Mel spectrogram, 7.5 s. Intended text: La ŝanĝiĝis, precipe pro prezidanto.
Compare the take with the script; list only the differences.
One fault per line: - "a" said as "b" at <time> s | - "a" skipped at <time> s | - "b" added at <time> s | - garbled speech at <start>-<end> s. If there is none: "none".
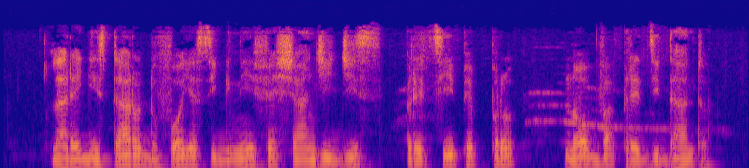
- "registaro dufoje signife" added at 0.7 s
- "nova" added at 5.8 s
